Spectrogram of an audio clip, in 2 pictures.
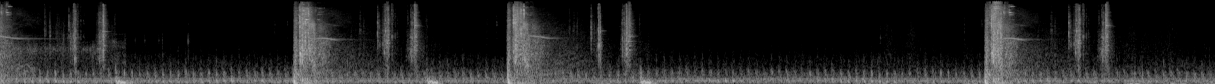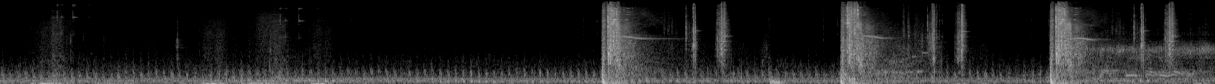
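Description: Gunfire in the video game Jurassic World Evolution 2: scattered sharp shots and short bursts over a constant helicopter drone, with a voice speaking at times.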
